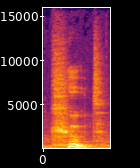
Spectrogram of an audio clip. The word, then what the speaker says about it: could: Sin la L. No se pronuncia la L.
